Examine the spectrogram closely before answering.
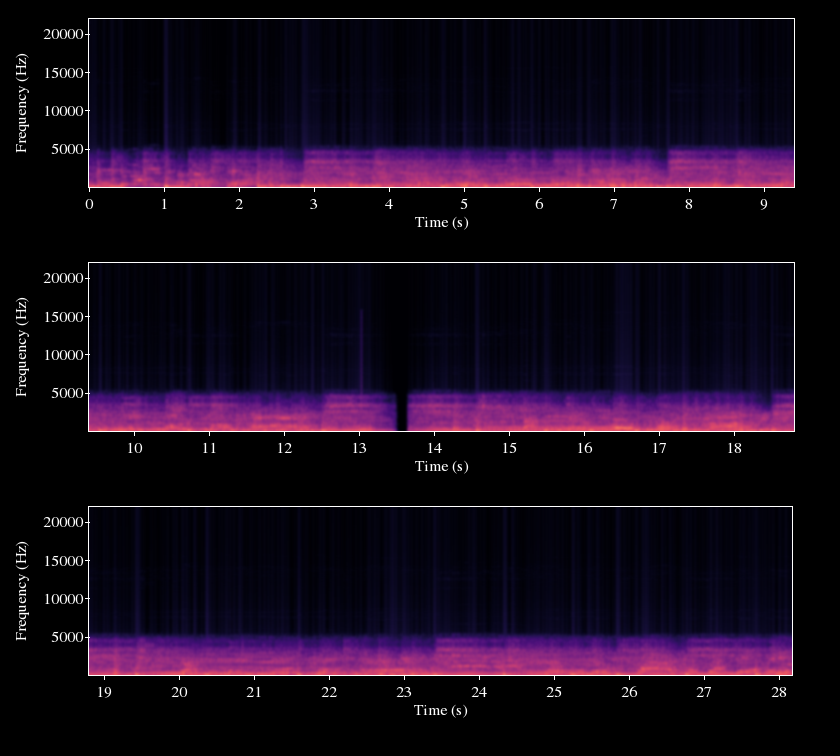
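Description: Live band playing loud music with a drum kit and two singers on microphones. The sound cuts out for a split second about halfway through.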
